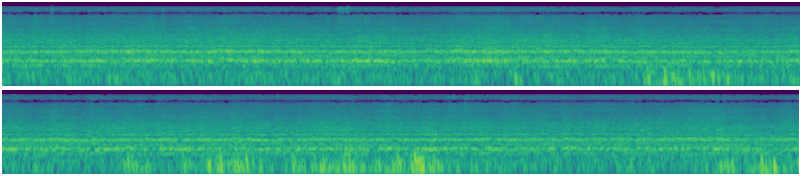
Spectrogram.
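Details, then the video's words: A steady chorus of pollinating bees hums without a break, a low, thick buzz with a clear overtone and occasional faint low knocks underneath. "Bees pollinate"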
